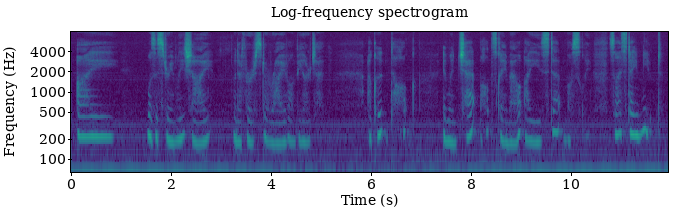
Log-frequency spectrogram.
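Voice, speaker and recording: A young woman whispering quietly at night in a living room, chatting unscripted with many fillers and restarts. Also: mid-range voice, slight background noise, poor audio. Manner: rambling with frequent fillers and restarts. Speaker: VRChat vlogger. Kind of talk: unscripted casual chat.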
